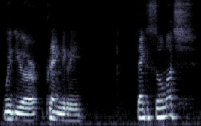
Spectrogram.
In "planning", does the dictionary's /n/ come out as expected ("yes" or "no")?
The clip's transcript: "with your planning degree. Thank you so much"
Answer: no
